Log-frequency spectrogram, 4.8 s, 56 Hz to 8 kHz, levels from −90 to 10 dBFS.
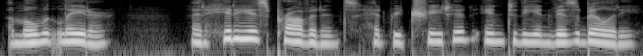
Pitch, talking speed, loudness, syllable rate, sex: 195 Hz, 135 wpm, -16 LUFS, 6.1 syllables/s, female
